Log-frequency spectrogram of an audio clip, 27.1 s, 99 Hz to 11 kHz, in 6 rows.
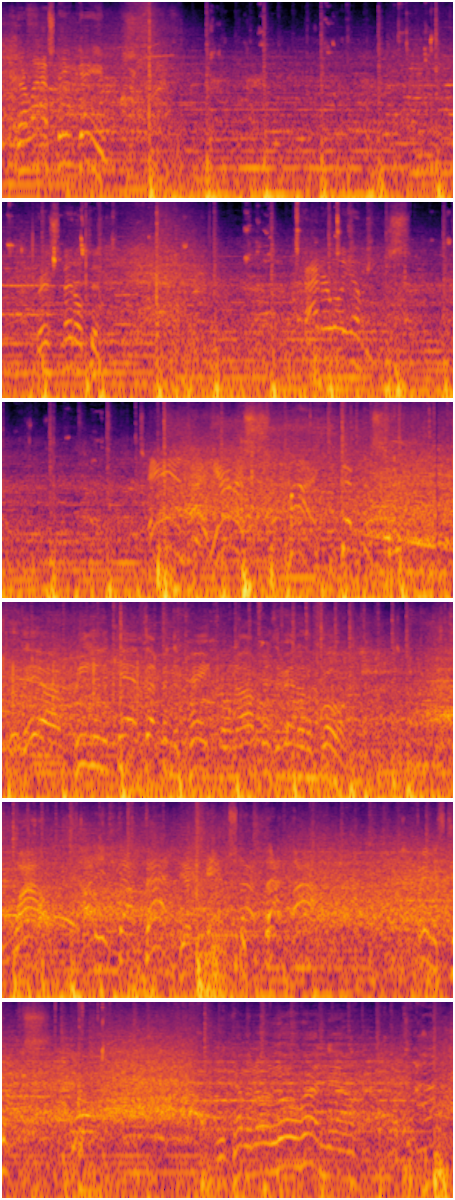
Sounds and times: Music: 0.0 - 27.0.

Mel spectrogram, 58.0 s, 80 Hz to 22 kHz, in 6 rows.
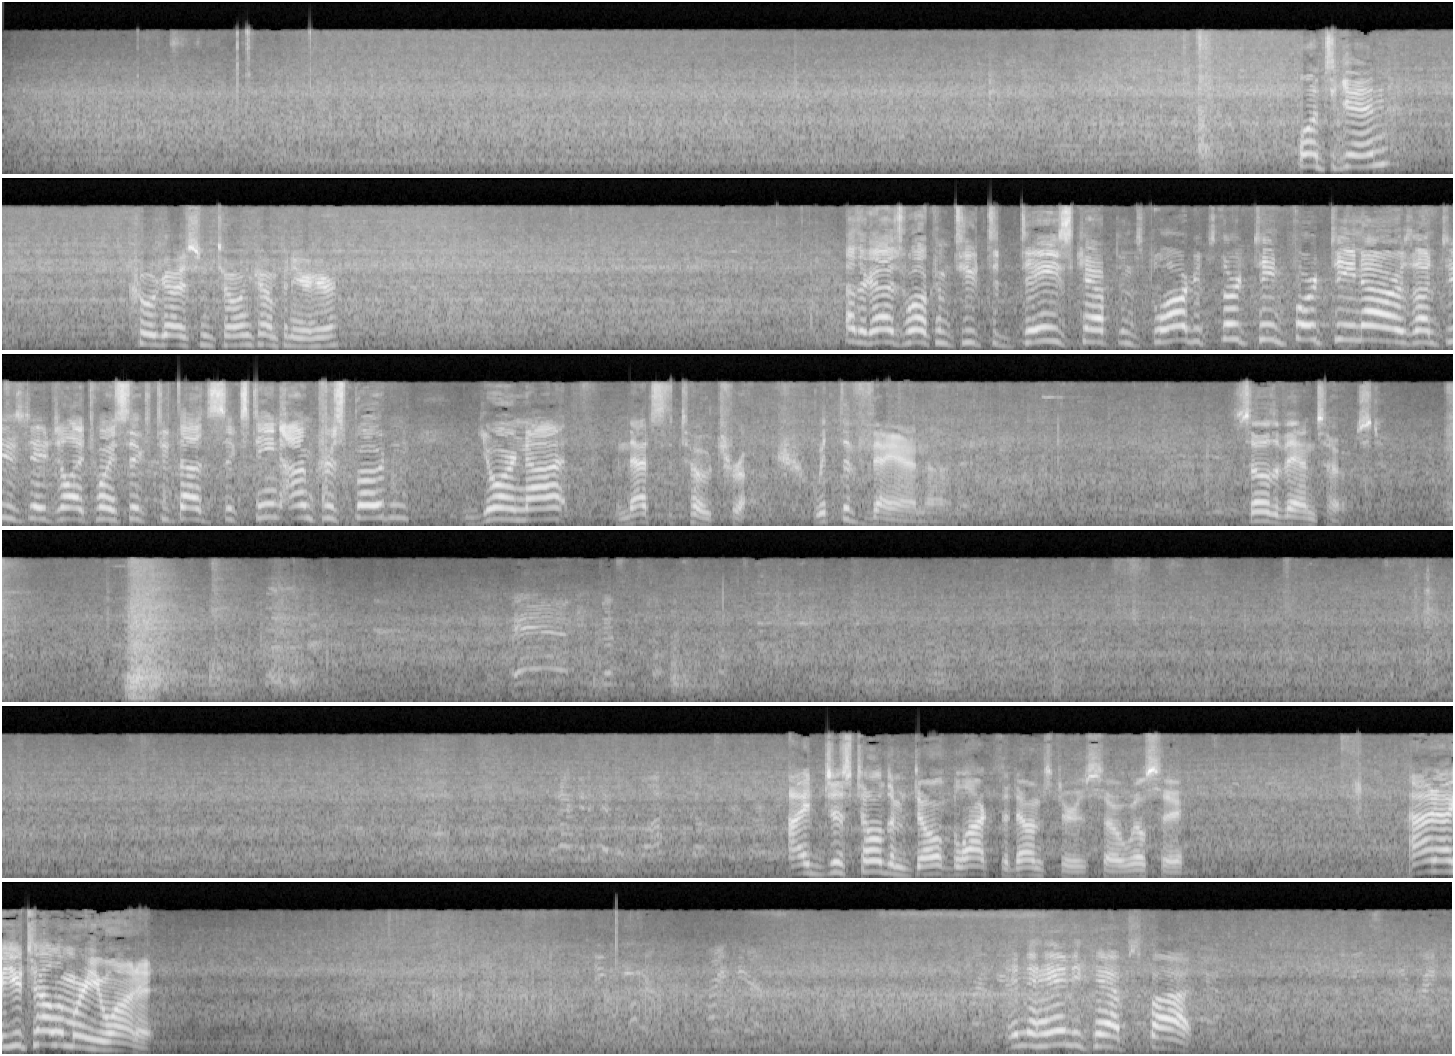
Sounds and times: Truck: 0.0 - 58.0
Speech: 15.3 - 25.8, 48.1 - 49.4.

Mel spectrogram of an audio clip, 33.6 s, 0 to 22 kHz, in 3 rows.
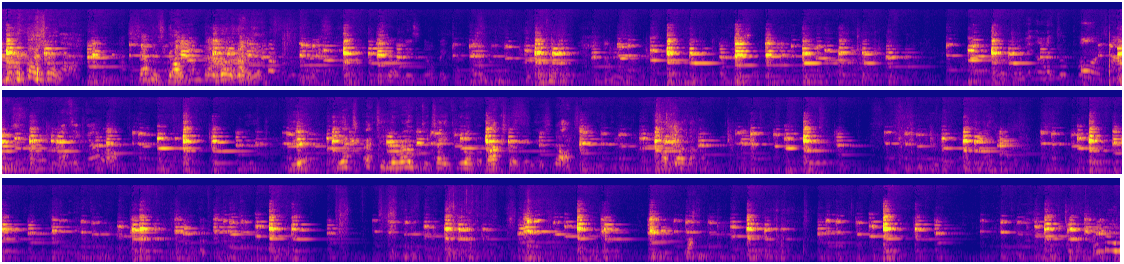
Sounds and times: Change ringing (campanology): 0.0 - 33.5.

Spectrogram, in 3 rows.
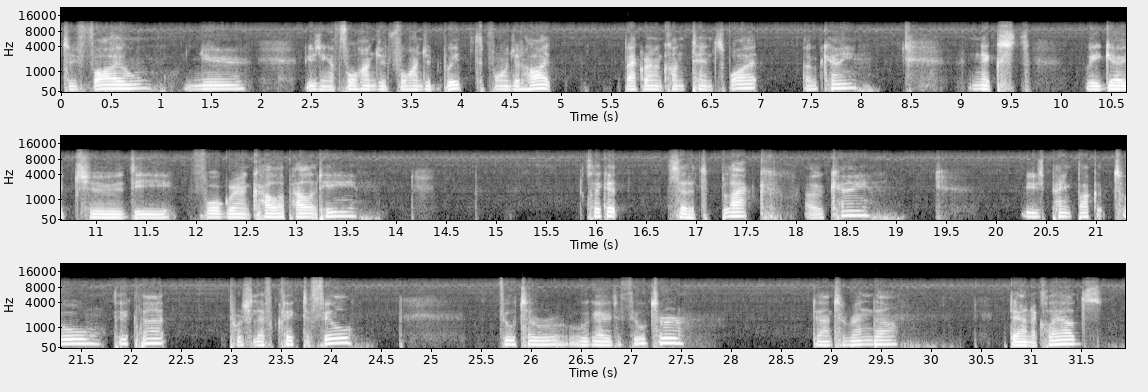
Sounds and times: Speech: 0.0 - 5.0, 5.6 - 8.2, 9.1 - 13.8, 15.9 - 19.0, 20.3 - 22.4, 23.0 - 24.4, 25.7 - 27.7, 28.8 - 29.8, 30.8 - 31.8.

